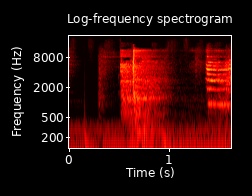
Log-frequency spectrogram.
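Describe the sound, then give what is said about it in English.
A cat in a video meows a couple of times, the first call long and drawn out, the second shorter and higher, over a low steady hum. “Oh, cute. It's a cat.”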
